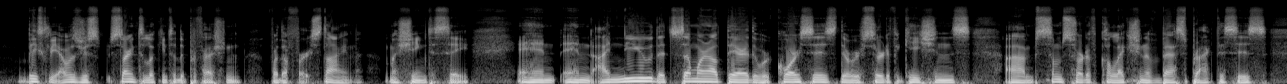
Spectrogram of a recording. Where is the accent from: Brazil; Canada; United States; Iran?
Brazil; I grew up with an entrepreneurial father growing up in Brazil. That's where I'm from, in the 1980s.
